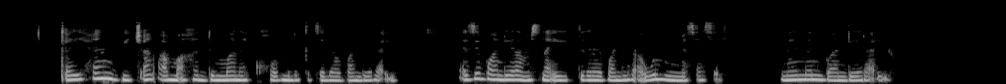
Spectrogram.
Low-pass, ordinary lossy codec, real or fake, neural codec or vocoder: 7.2 kHz; MP3, 32 kbps; real; none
